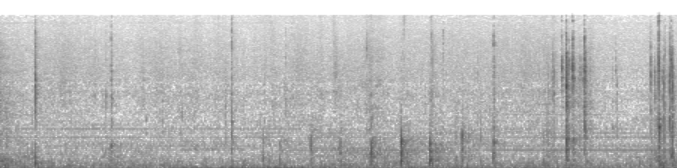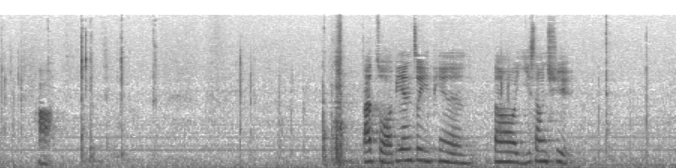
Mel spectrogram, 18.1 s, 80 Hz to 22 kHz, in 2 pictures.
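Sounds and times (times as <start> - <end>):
faint machine hum: 0.0 - 18.0.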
